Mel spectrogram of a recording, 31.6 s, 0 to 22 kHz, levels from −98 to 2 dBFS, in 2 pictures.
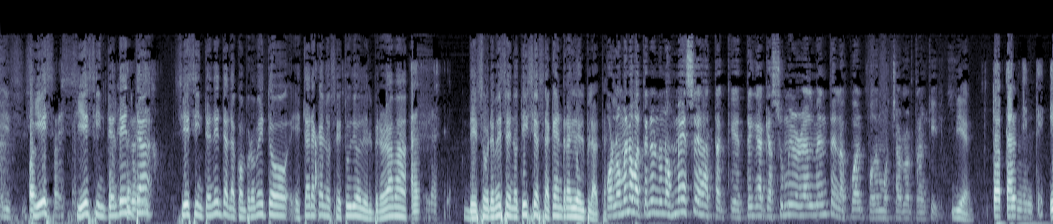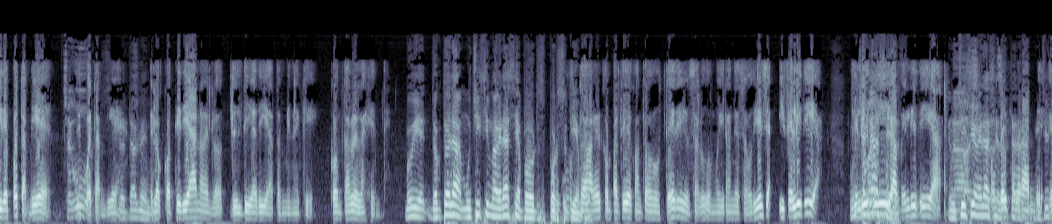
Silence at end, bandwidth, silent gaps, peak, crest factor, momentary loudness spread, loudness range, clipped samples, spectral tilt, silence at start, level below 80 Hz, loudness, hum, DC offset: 0 s; 11.5 kHz; none; -4 dBFS; 14 dB; 13 LU; 7 LU; under 0.1%; -6 dB/octave; 0 s; -40 dBFS; -17 LUFS; none; under 0.1%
